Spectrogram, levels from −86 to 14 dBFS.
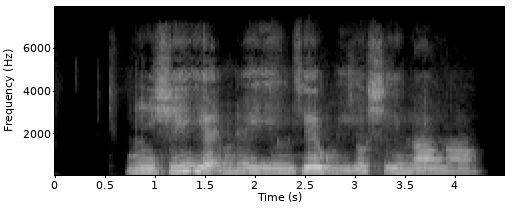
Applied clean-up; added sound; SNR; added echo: none; none; none; none.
